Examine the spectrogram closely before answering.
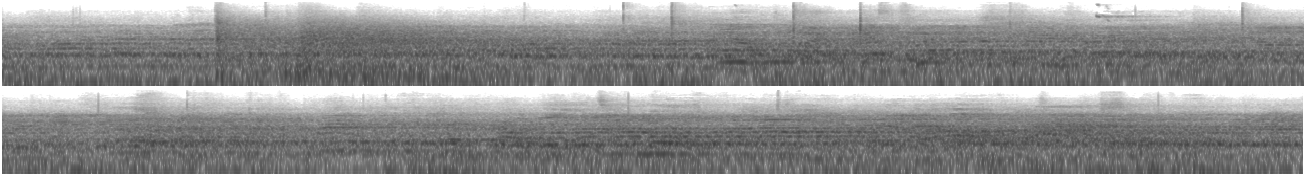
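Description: Men call out to each other in a large echoing gym.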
